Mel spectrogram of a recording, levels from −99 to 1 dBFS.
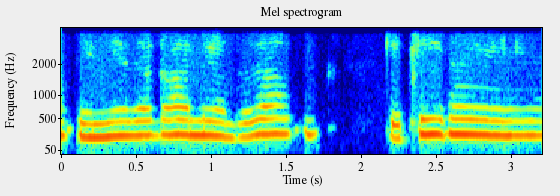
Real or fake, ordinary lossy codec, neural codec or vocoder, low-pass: real; Opus, 64 kbps; none; 3.6 kHz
